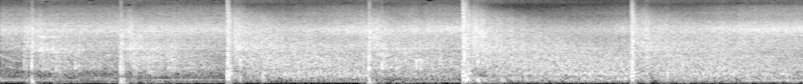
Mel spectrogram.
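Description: Consumer aerial fireworks launching and bursting: about six sharp bangs at irregular intervals, roughly a second apart, over a steady hiss.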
